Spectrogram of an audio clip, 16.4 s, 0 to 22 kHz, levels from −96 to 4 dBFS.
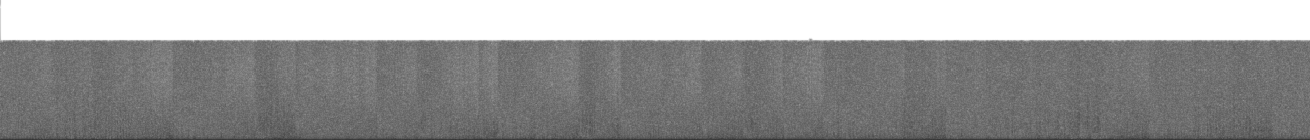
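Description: Loud, hissy noise fills the whole clip, with the original sound buried beneath it, running at half speed and an octave low. This is a wrong sample width fault: audio written as 16-bit integers is read as unsigned 8-bit. Every real sample splits into two values, so the playback takes twice as long. The low bytes turn into noise, and only the high bytes carry a rough trace of the signal.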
